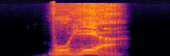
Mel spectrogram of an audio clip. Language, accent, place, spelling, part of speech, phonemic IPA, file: German, Germany, Berlin, woher, adverb, /voˈheːɐ̯/, De-woher.ogg
- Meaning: 1. where from, whence 2. how (not the general meaning of "in which way", but meaning "from which source" or "from where" exactly)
